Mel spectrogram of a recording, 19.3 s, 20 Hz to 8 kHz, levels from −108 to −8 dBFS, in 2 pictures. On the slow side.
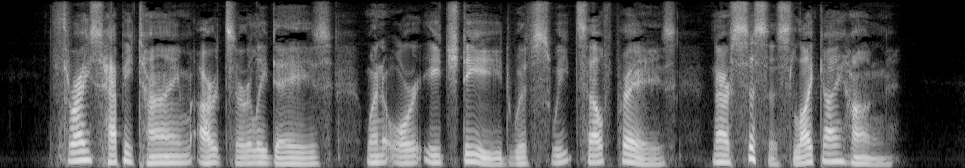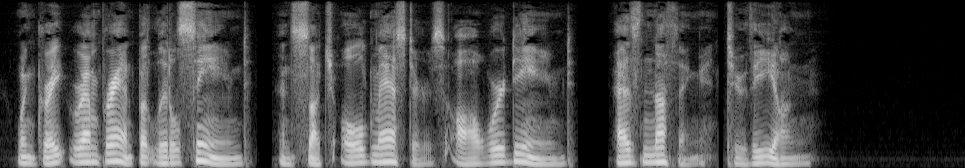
Yes: slow, 110 wpm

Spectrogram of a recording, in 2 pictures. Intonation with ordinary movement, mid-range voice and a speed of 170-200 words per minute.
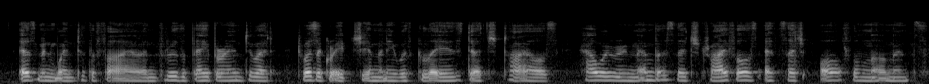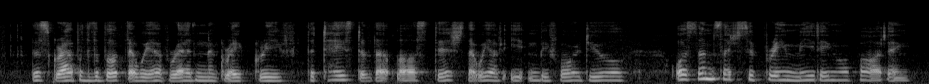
No: narrow, 2.1 semitones; medium, 180 Hz; average, 195 wpm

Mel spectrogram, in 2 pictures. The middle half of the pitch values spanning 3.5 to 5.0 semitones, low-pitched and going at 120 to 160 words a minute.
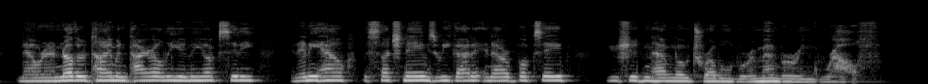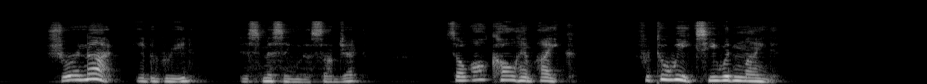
No: average, 4.1 semitones; medium, 175 Hz; average, 155 wpm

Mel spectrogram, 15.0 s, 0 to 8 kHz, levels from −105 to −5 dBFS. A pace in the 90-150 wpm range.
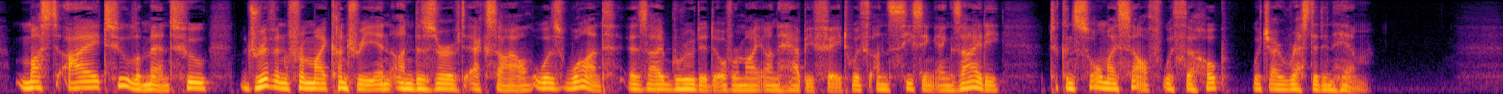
Yes: average, 140 wpm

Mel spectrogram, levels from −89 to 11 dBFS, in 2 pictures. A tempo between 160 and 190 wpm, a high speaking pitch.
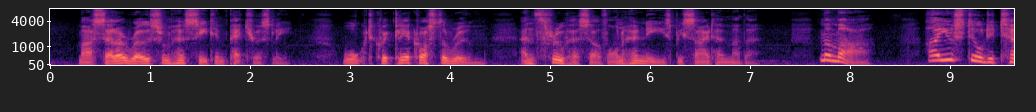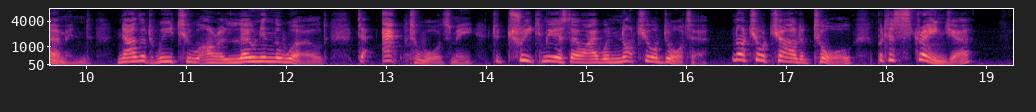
No: average, 175 wpm; medium, 160 Hz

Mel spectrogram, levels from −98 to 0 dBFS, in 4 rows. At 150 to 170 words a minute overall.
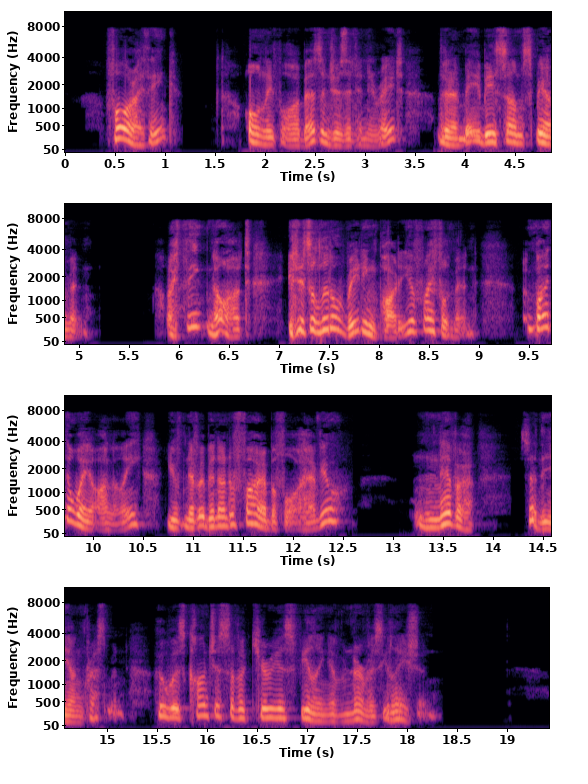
Yes: average, 165 wpm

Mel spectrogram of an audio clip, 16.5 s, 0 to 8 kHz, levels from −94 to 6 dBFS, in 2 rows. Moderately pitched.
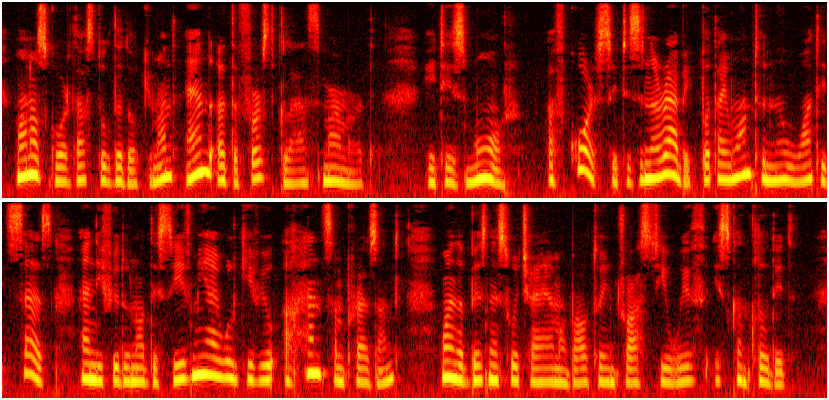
Yes: medium, 180 Hz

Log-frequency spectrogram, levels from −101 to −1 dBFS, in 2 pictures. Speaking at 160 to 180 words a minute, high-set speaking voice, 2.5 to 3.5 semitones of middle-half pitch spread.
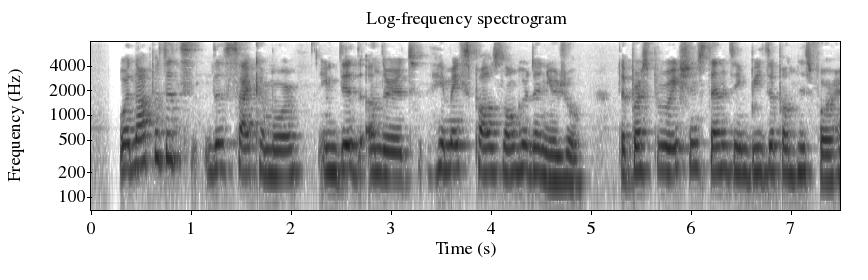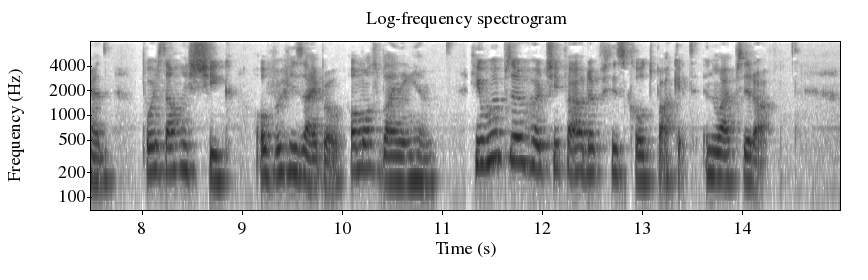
Yes: average, 175 wpm; high, 200 Hz; average, 2.9 semitones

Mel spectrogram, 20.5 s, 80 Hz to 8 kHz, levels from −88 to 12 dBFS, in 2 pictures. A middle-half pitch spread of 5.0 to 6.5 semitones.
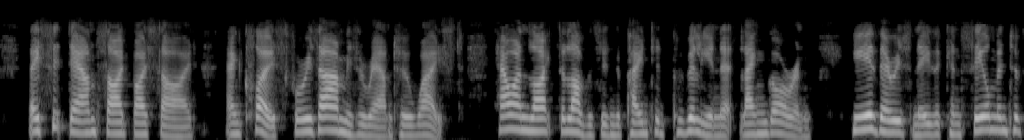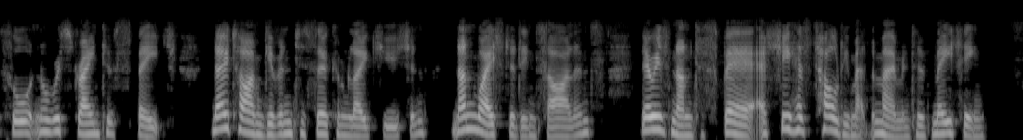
Yes: average, 5.3 semitones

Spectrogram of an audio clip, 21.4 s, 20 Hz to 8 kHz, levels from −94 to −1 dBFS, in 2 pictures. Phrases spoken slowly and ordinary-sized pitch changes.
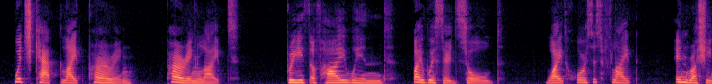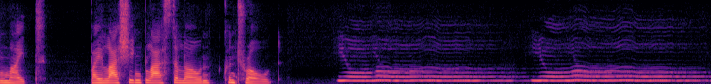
Yes: slow, 65 wpm; average, 3.0 semitones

